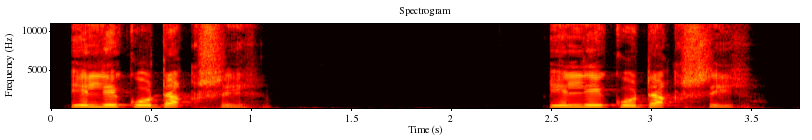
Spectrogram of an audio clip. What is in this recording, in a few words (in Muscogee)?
ele kotakse, muscogee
